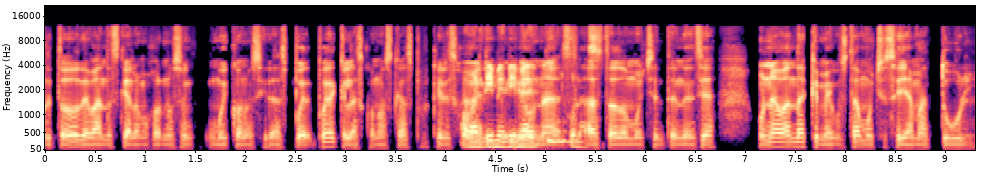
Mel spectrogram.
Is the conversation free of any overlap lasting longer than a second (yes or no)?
no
